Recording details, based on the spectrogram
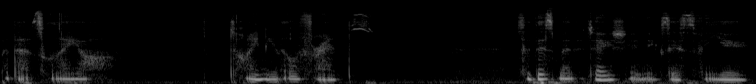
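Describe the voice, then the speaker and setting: Female meditation guide, soothing and intimate, very breathy whisper with a soft, mellow tone. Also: a little high, little pitch movement. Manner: soothing, slow, gentle, intimate.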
